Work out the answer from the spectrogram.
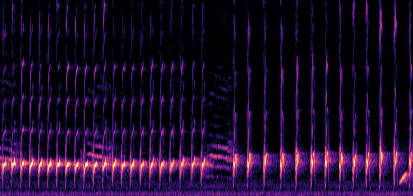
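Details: Pet Western rock nuthatch, caged: rapid run of loud clipped notes repeated about three times a second, steady in pitch, then a brief break and a slower series of sharper notes ending in a rising whistle.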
